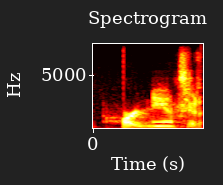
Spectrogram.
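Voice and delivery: usual speaking voice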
